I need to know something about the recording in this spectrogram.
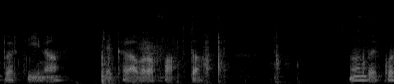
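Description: Glossy magazine pages rustle and flap as they are turned.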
